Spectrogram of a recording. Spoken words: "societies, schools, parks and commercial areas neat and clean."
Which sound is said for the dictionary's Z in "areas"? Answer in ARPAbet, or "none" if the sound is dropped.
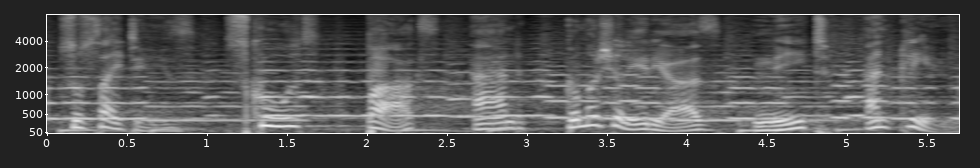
Z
